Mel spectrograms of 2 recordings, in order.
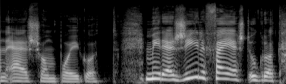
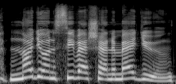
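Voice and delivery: snapping; 7 semitones higher, 4 dB louder than usual. A narrator's reading. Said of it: "csattant föl Sharon".

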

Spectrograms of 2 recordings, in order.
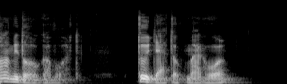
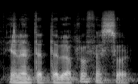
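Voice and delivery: plain reading voice

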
